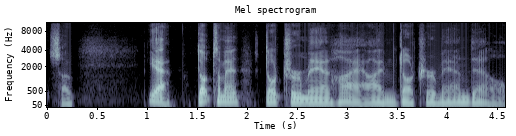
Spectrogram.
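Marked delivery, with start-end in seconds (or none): 2.8-4.6 put-on American accent, spoken slowly. Imitating how an American doctor speaks: imitating Doctor Mandel's American voice. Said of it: "and he speaks like this".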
